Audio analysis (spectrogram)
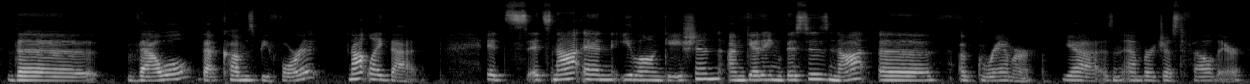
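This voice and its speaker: A woman giving an unscripted spiritual card reading to camera, meandering and often trailing off into quiet asides. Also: mid-range voice. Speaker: intuitive card reader.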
